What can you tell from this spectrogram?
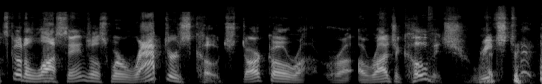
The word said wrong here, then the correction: Rajakovic: Anyway, Darko Rajakovic reacted Tuesday night.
